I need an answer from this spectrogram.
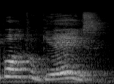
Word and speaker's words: português: Em português, né, a sílaba em destaque é o guês. Então, português. O guês tem o som fechado.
